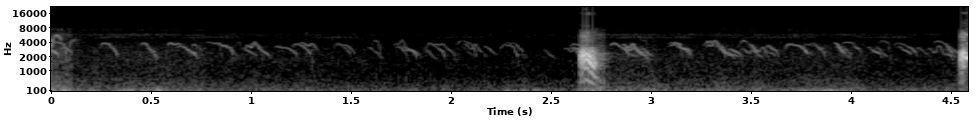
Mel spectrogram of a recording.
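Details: Grey francolin (teetar) calling in natural forest: two loud, harsh notes about two seconds apart over a steady chatter of faint, twittering small birds.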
